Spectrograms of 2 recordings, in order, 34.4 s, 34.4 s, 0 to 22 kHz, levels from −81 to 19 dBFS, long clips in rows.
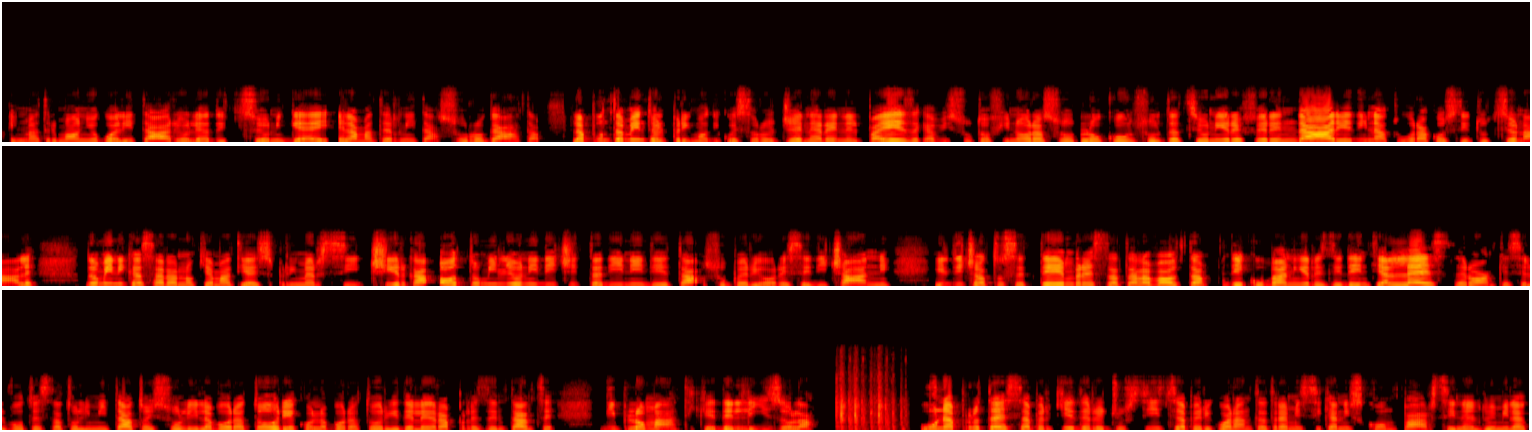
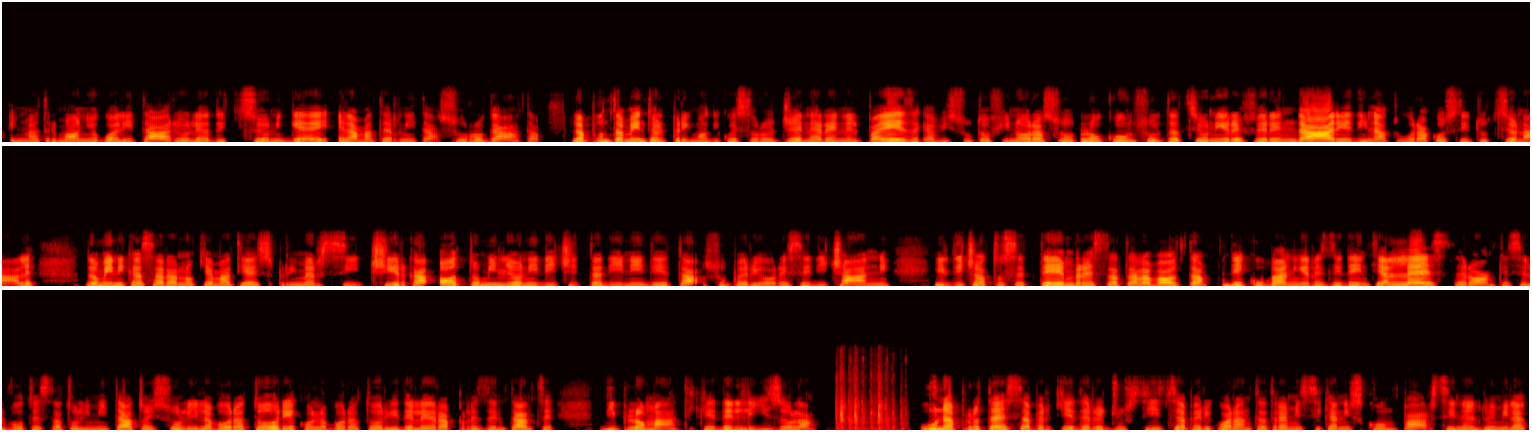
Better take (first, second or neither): second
